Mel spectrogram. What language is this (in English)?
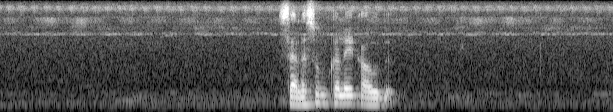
Sinhala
